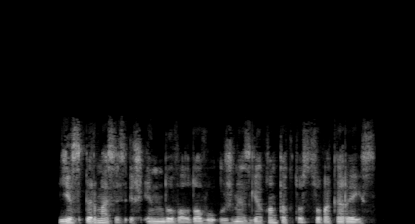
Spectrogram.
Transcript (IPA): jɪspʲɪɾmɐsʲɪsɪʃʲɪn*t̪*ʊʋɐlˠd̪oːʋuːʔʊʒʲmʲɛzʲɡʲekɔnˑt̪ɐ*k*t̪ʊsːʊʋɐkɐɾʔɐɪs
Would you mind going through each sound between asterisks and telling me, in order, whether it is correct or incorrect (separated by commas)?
incorrect, correct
